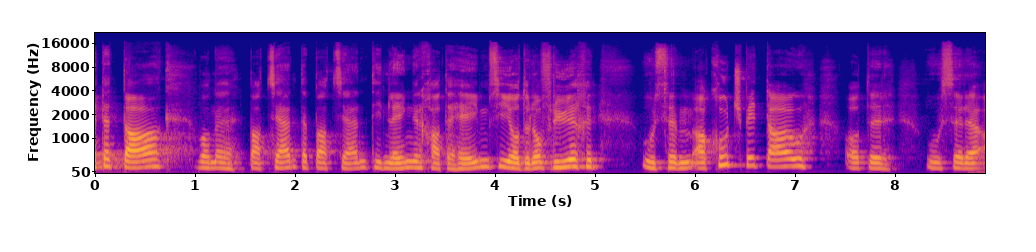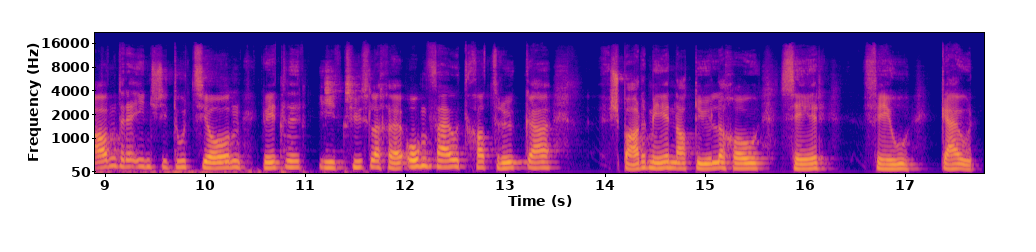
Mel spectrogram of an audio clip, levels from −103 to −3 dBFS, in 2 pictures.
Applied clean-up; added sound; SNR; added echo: neural mask model DeepFilterNet 3.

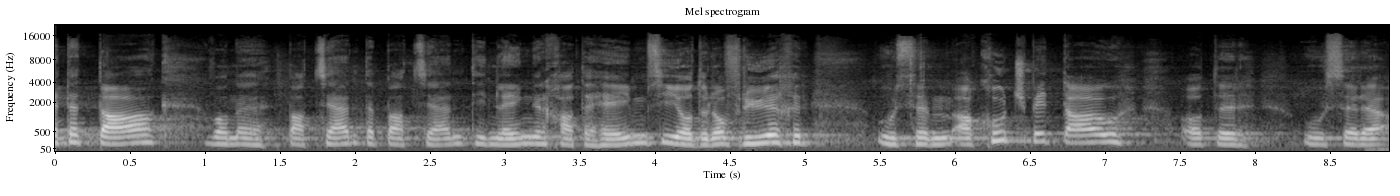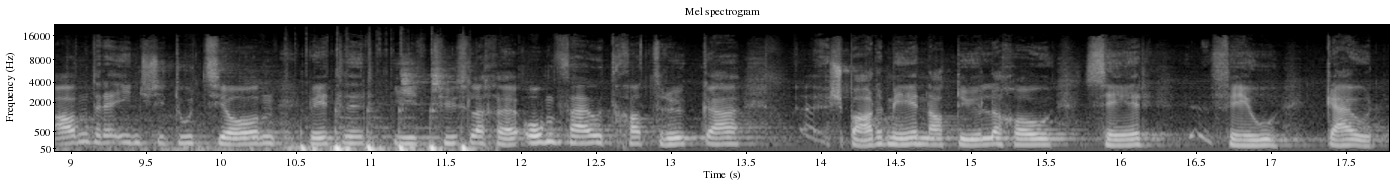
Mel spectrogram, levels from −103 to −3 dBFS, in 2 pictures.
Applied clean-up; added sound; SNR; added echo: none; Tap; -1 dB; none.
